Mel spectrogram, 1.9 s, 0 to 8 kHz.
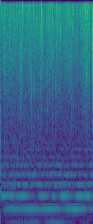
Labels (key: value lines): label: biophony, midshipman
recorder: SoundTrap 500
